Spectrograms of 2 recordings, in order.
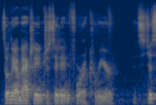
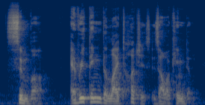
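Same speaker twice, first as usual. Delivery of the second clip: big, deep, open-throated put-on voice; 3 dB quieter than usual. Showing off an impression, speaking to Simba: deep open Mufasa voice. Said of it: "I open up my voice... I can also do Mufasa".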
